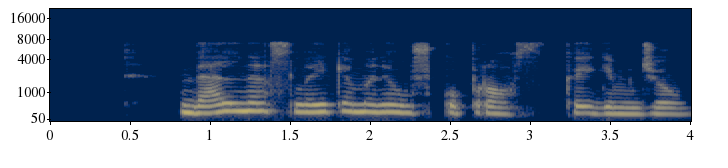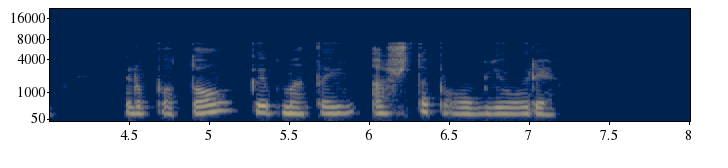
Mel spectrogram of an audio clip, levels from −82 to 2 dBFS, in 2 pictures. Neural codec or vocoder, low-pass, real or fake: none; 7.2 kHz; real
